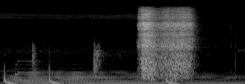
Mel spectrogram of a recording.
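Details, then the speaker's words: Gas blowback airsoft magazine after filling: a sharp half-second hiss between light clicks as gas leaks from the fill valve in the base. Possible causes are a dry O-ring or the valve loosened by vibration. "we have a fill valve leak in the bottom as it's coming out you can hear that too"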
